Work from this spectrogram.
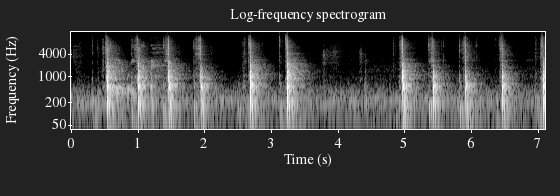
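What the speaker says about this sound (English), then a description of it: "That's a little thick. Let me slice it." A knife chops through a carrot on a cutting board in sharp, close taps. They come in uneven clusters of two or three strikes, with short pauses between.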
